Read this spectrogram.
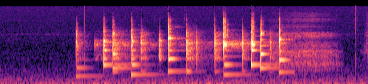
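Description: Phone keys beep as a number is dialled.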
